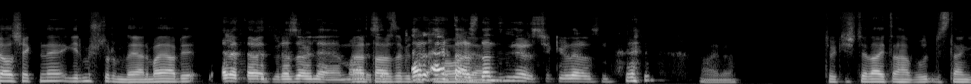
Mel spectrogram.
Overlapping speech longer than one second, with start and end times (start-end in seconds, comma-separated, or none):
3.5-4.9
